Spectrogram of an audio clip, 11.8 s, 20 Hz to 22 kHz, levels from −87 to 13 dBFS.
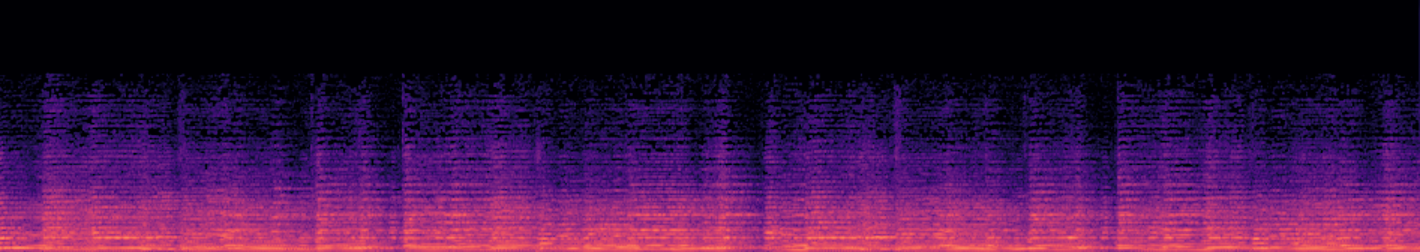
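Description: No technical faults are audible.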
